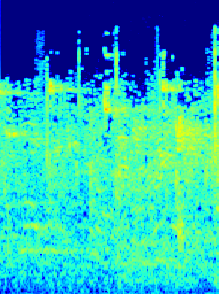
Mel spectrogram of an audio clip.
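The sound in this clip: A basketball is dribbled on the court during a men's university game, St. Mary's at Carleton, as time runs out. Several sharp bounces sound under continuous commentary and crowd noise.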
